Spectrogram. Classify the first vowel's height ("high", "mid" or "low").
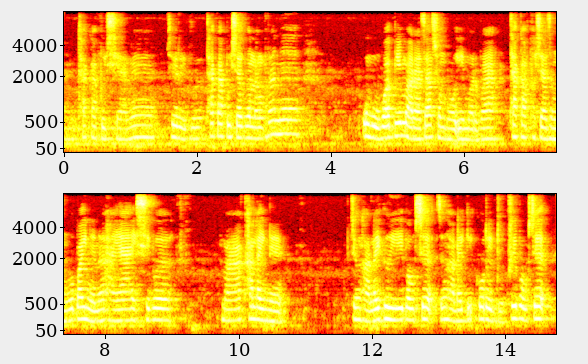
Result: low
